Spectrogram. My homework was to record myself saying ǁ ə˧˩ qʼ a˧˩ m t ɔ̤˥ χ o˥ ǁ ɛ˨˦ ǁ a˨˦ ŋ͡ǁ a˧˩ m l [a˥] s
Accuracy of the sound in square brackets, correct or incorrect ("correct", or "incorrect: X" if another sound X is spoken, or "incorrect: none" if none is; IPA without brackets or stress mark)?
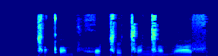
incorrect: aː˥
